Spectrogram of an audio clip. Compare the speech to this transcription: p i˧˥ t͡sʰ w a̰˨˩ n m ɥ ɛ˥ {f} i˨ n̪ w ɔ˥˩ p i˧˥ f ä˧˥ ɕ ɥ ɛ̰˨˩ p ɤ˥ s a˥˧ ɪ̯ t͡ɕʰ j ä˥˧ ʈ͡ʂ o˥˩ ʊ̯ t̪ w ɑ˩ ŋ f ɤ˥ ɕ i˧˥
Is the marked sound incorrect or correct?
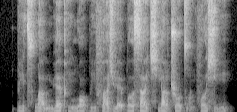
incorrect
